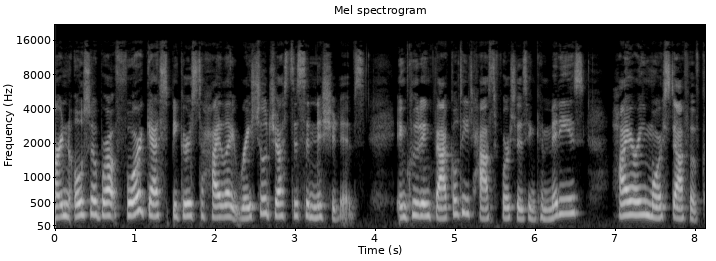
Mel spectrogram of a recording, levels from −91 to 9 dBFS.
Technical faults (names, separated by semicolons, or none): none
